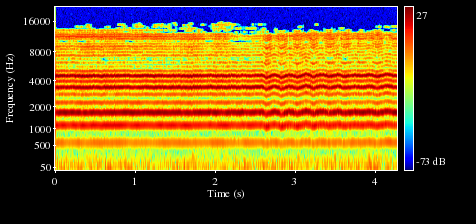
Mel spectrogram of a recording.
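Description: Female singer's isolated lead vocal holding one long, high note at a steady pitch, with a slight vibrato coming in over the last second and a half.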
